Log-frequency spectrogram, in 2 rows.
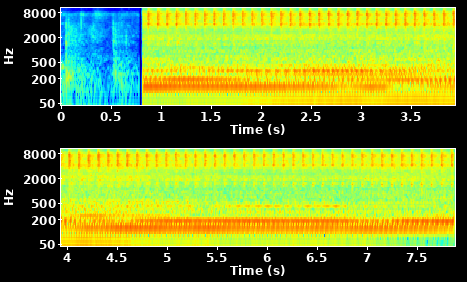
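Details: Red 1990 Toyota Supra turbo manual being parted out: engine catches and settles into a rough idle with a dull, uneven knock about three times a second; owner pretty sure it's a rod knock, possibly a valve problem.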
